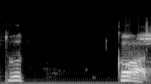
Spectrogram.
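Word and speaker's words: 듣기: কি হবে উচ্চারণ হবে এই যে থুতকি উচ্চারণ হবে থুতকি এই থুতকি অর্থ কি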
